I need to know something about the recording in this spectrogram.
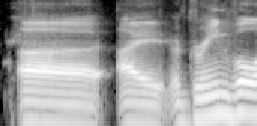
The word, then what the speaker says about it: Greenville: Greenville, I think is is how they make sure to pronounce it with a U.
